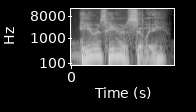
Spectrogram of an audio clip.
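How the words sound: It is said in an evil voice.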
